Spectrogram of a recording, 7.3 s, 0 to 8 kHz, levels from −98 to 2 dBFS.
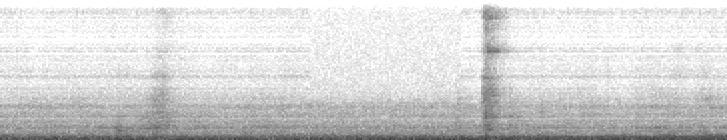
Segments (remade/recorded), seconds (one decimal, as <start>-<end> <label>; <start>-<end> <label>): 0.0-3.1 remade; 3.1-4.6 recorded; 4.6-7.3 remade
